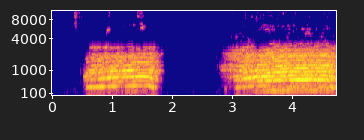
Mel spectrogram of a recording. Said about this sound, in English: And what we learned during our interview is his home in Hawaii, well, there are cows next door.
